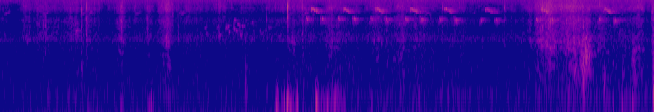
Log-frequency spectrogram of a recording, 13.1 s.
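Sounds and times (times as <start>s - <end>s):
bird chirping: 0.0s - 13.0s
faint steady hiss: 0.0s - 13.0s.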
